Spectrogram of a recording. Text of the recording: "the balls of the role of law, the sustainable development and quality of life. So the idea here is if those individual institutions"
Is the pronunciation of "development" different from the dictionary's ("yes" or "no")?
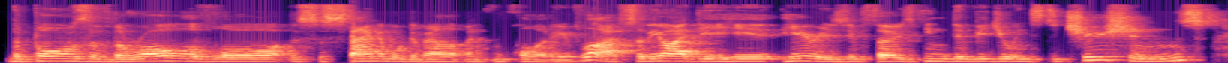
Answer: no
